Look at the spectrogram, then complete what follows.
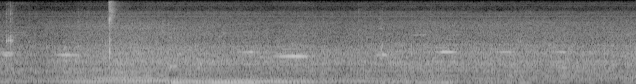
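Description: Low engine rumble of a passing vehicle, swelling about half a second in and fading away by the middle, with a single sharp click about a second in.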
